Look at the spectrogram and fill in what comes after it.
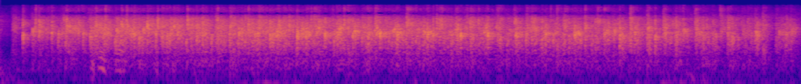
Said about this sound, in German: Das verdient allerhöchsten Respekt und vor allem auch einen fetten Applaus.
